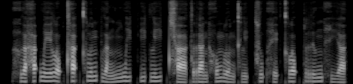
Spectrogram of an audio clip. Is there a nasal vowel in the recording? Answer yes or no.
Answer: no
